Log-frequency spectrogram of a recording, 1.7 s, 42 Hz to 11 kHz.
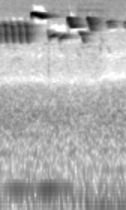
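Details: Eurasian blue tit in a garden in Weener, East Frisia, northwestern Germany, in May 2024, giving a quick run of high, thin notes followed by a few slurred high whistles against a low background hum.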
